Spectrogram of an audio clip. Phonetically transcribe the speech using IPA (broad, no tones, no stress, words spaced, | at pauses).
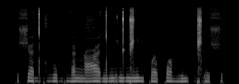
ʃædɡʱʊbʱæŋ ʕædŋudŋ͡ǁipɜ pʌɦiɡ͡ǁəʃ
